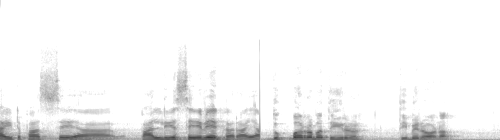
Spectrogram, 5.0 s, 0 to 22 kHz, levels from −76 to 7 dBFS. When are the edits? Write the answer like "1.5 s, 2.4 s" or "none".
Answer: 2.6 s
